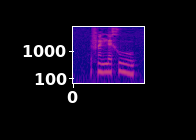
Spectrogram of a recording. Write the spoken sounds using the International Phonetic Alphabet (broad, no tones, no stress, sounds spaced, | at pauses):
f ɛ̃ ŋ ɛ x u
